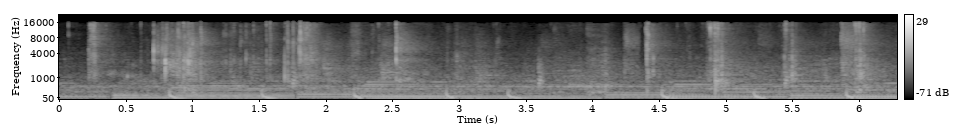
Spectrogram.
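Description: Crunching and chewing of raw leafy greens, water spinach and romaine lettuce, in several irregular short bites over quiet background music with a steady bass line.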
